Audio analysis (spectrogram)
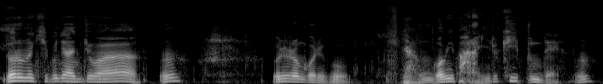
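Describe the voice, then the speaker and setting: A man talking to his pets at home in a casual, coaxing way, chatting and scolding them gently. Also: medium pitch, expressive, normal speed, breathy edge. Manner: coaxing, talks to his pets in a sing-song voice. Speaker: pet vlogger.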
